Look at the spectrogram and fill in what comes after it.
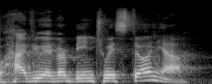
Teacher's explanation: C'est une yes, no question. Donc, il faut remonter l'intonation sur la fin.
